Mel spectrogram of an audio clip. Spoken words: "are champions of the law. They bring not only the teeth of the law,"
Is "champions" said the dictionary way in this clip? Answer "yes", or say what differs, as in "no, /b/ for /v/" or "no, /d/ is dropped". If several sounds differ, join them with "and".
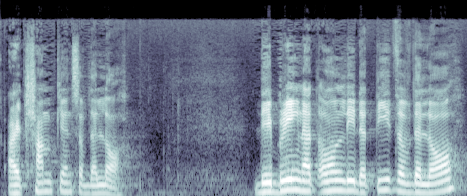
no, /s/ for /z/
